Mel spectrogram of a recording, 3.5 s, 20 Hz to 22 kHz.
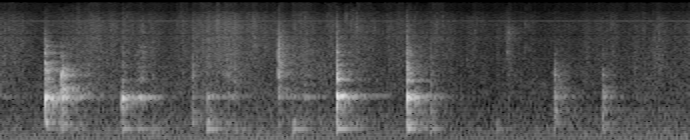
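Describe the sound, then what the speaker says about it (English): Coffee crumb cake batter scraped with a small spatula from a bowl into a lightly greased 9x9 baking pan: a string of about eight close, sharp clinks and scrapes with a slight metallic ring, no talking. "I'm just going to pour this in a 9x9 pan"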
